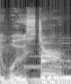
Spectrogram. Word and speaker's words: Worcester: You're from the UK and you say Wooster. Well, then that's that's the way to say it.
